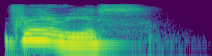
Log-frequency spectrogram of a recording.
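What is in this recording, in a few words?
"various", British English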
